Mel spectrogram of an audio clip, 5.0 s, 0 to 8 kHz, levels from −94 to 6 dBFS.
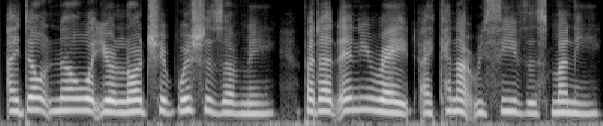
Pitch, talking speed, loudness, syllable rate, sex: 230 Hz, 215 wpm, -17 LUFS, 5.3 syllables/s, female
